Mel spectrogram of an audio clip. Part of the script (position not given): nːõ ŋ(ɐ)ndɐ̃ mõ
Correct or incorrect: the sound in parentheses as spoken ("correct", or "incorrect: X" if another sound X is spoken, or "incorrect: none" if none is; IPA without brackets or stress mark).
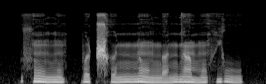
correct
